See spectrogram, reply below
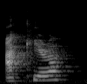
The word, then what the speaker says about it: Akira: It's Akira. I believe the A is pronounced.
